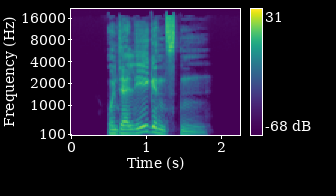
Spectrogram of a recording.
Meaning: 1. superlative degree of unterlegen 2. inflection of unterlegen: strong genitive masculine/neuter singular superlative degree
- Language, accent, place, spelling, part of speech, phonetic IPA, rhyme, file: German, Germany, Berlin, unterlegensten, adjective, [ˌʊntɐˈleːɡn̩stən], -eːɡn̩stən, De-unterlegensten.ogg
